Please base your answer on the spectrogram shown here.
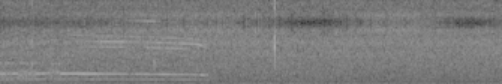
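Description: Chickens in a pen in the video game Port Limbo, a few high, drawn-out crowing or clucking calls early on over a steady noisy ambient bed, then only the background hiss continues.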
